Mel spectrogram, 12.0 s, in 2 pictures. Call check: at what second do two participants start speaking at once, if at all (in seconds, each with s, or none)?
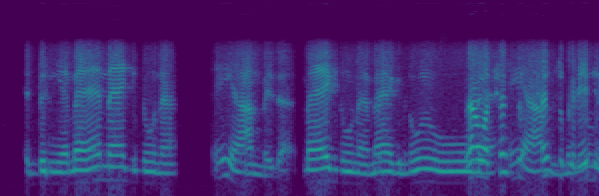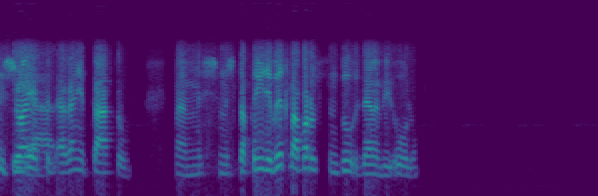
4.6 s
